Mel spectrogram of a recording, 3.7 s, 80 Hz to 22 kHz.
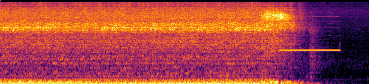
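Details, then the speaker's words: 2008 Toyota Prius after an in-vehicle engine rebuild and timing job, injectors, airbox and MAF deliberately unplugged, codes cleared; steady starter cranking at about four pulses a second with no firing, intended no-start before reconnecting. "All right, it did not start just like we wanted it to, so it failed again."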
